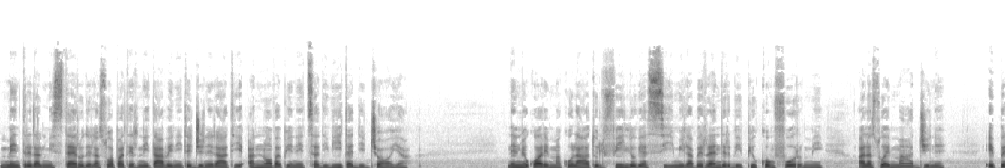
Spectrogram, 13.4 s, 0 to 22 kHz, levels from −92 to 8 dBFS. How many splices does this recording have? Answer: 0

